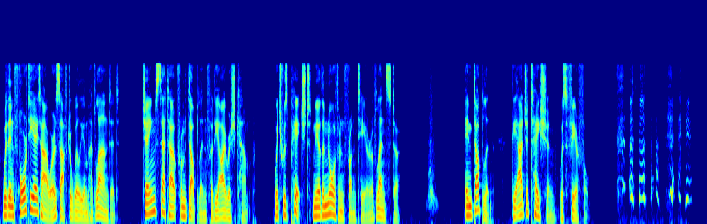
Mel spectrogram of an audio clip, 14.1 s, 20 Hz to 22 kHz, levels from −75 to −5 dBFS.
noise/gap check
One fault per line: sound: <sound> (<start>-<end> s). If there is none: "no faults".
sound: whoosh (8.5-8.8 s)
sound: laugh (12.3-13.9 s)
